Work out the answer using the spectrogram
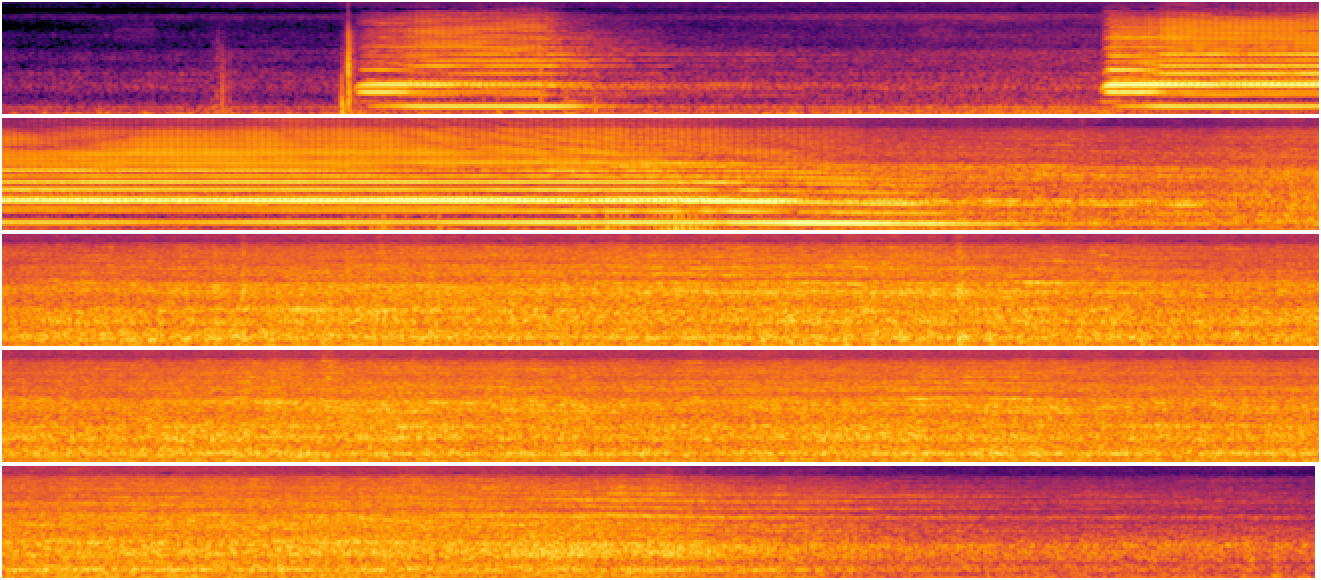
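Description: Indian Railways express train passing close by. The locomotive's horn gives a short blast, then a long blast whose pitch drops as the locomotive goes past. The coaches then roll by with steady wheel-on-rail noise that fades near the end as the train recedes.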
